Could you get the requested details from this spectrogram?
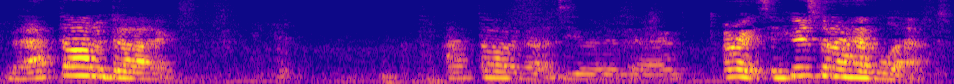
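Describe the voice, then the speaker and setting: A middle-aged woman from South Carolina hosts a live craft tutorial stream, chatting folksily and casually with viewers in a Southern US accent. Her voice is slightly high, animated, fairly quick, and a bit bright. The mic is distant, giving a roomy sound with faint noise.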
